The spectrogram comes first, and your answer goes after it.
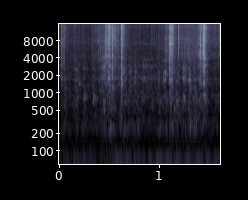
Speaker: Donc c'est normal si on entend des craquements hein au début sur la première utilisation, c'est tout à fait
